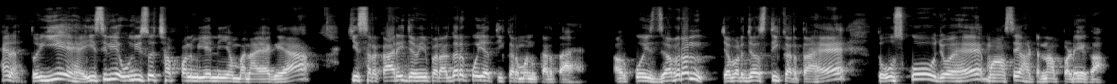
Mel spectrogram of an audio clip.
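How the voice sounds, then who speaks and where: A man's voice: fairly high pitch, lively intonation, moderate pace, a little mellow. A man with a Bihari accent giving an informal explanatory talk to viewers, conversational and often checking with tag questions that listeners follow. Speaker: online explainer of land law for villagers.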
